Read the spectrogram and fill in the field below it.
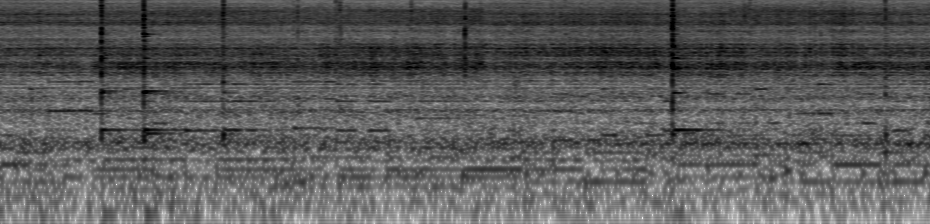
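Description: Eggs being stirred into chocolate chip cookie bar batter in a bowl: a sparse series of sharp clicks and taps from the utensil over a constant background hiss, with no talking.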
